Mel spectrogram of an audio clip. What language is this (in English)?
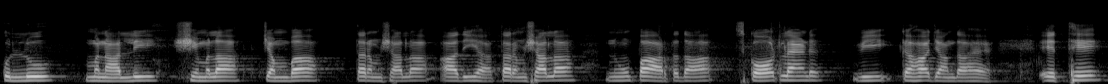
Punjabi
